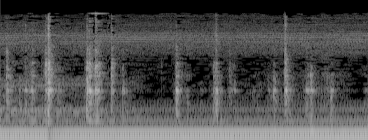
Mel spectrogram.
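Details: Whitewater DF series aerobic septic system after replacing charred Intermatic timer module: steady, even low electrical hum with a few faint clicks; running normally.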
